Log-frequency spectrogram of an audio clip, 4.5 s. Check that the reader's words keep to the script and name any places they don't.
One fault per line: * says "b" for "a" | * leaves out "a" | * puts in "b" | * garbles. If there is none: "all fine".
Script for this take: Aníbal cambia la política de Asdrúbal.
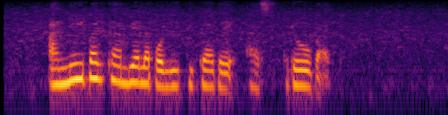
all fine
